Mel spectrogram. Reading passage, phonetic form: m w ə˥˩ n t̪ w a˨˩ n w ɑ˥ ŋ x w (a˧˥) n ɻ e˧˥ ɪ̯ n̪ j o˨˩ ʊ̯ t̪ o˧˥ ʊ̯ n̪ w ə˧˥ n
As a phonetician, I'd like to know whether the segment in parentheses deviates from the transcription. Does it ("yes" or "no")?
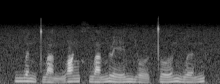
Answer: no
